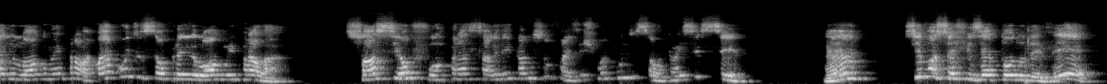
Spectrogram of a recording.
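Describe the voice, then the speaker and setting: High-voiced man teaching a class. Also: fairly bright tone, low-quality recording. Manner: explains step by step, asks the class questions; tags lines with "né?" and "tá?". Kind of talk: online class lesson.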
